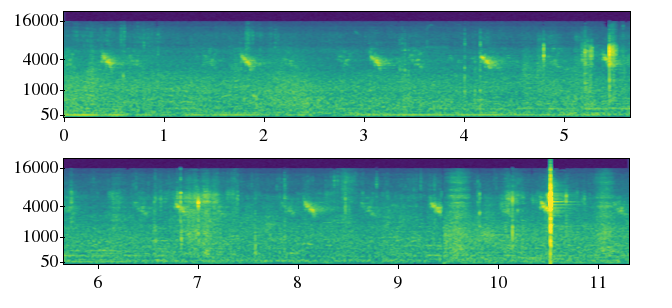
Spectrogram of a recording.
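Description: A small bird repeating a short chirp about once a second, over a low outdoor hush. A single sharp click stands out near the end.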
